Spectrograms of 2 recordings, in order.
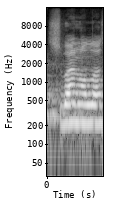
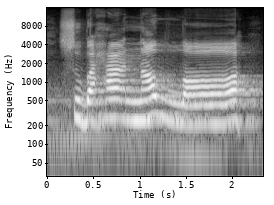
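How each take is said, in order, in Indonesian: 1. Bunyi Allah di akhir diucapkan terpotong dan lemah. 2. Bunyi Allah di akhir diucapkan penuh dan jelas. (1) "Jangan ... nggak mantap tuh" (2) "sebutkan dengan lafaz yang betul. Ada alif lam jalalahnya"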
